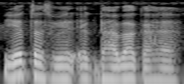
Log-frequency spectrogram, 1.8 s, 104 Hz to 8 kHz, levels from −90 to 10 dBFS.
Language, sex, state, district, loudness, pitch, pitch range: Hindi, male, Jharkhand, Palamu, -17 LUFS, 130 Hz, 120-140 Hz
